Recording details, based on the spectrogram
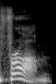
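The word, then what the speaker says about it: Fromme: um and uh but no it's squeaky from it's not squeaky okay thank you so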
